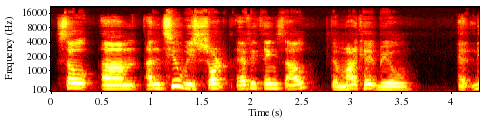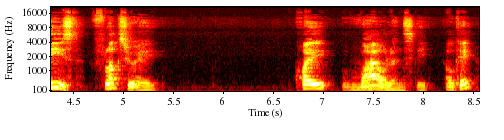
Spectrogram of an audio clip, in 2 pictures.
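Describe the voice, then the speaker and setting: A man with a somewhat high but mellow, warm voice that is wearing thin and starting to go. He talks straight to his viewers in a casual way, calling them "guys" as he walks through market commentary. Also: expressive, a little slow, poor audio. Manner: direct, addresses viewers as "guys". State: losing his voice. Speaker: investing channel host.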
